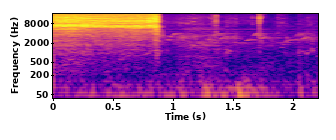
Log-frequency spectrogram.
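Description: A loud steady hiss that cuts off abruptly about a second in, leaving only faint background sound.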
